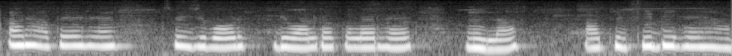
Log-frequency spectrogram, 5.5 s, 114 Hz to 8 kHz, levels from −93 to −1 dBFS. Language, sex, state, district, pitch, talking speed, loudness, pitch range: Hindi, female, Bihar, West Champaran, 235 Hz, 185 wpm, -13 LUFS, 225-250 Hz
